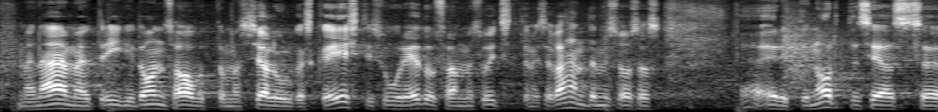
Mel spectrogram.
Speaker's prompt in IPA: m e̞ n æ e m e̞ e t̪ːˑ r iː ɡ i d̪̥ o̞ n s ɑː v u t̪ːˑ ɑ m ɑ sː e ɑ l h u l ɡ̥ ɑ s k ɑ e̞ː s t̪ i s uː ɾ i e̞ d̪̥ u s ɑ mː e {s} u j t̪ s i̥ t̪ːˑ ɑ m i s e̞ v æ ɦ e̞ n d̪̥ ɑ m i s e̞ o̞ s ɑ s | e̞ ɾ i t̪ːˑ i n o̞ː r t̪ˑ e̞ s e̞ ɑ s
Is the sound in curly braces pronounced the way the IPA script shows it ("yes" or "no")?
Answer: yes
